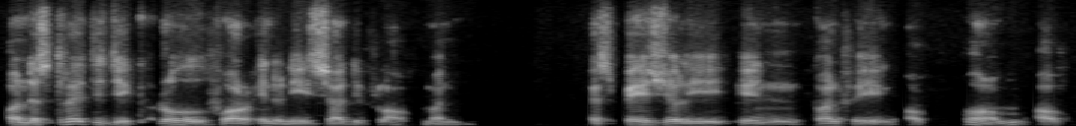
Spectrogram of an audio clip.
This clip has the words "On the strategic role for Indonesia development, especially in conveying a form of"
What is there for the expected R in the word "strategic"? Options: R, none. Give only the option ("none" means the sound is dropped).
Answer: R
